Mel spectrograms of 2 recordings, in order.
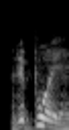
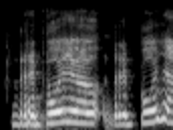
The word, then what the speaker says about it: repollo: Don't put the A at the end of repollo. Just repollo, no repollo.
